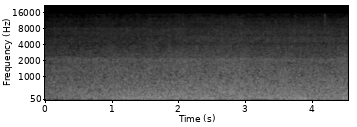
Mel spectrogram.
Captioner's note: waves crashing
